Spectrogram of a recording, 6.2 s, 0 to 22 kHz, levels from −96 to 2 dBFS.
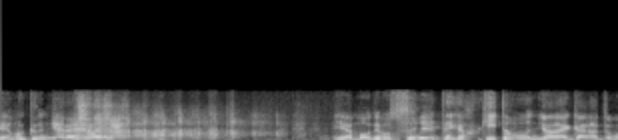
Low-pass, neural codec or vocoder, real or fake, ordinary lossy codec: none; codec, 16 kHz, 0.8 kbps, ZipCodec; fake; none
